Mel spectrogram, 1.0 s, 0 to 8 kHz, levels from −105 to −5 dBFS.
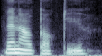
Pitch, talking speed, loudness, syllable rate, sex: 165 Hz, 290 wpm, -18 LUFS, 6.3 syllables/s, female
